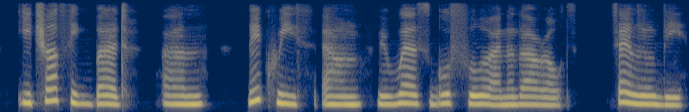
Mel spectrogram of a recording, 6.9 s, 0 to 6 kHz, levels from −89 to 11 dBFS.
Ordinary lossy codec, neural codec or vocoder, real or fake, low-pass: none; codec, 16 kHz, 0.5 kbps, FunCodec, trained on Chinese and English, 25 frames a second; fake; 5.4 kHz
